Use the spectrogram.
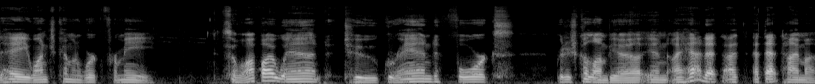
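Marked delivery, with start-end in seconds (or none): none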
